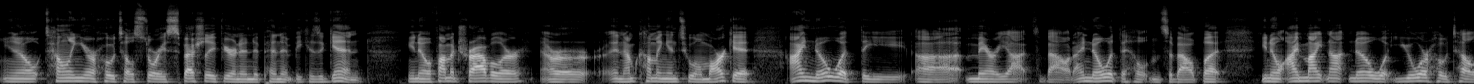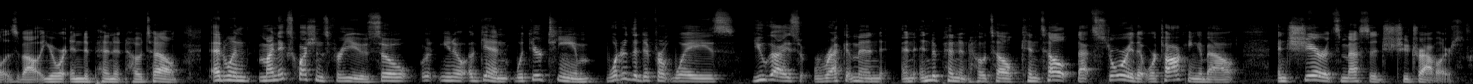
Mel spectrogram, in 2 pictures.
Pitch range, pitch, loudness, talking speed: 125-155 Hz, 140 Hz, -25 LUFS, 190 wpm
